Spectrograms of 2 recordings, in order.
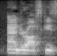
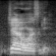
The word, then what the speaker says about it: Jodorowsky: see out of the new Dune movie was Androfsky's Dune. Like, Jodorowsky.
